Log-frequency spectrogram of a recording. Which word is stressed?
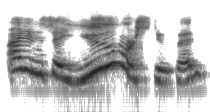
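you. The stress falls on the word you. Someone else was the stupid one. "I said so and so was stupid"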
